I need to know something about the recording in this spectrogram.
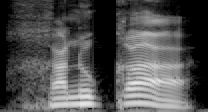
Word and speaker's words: Hanukkah: a lot of times it depends how it's spelled CH or each but just so you know it's a cut sound effect so Hanukkah so what do we say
